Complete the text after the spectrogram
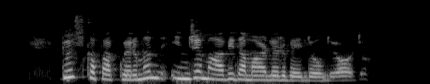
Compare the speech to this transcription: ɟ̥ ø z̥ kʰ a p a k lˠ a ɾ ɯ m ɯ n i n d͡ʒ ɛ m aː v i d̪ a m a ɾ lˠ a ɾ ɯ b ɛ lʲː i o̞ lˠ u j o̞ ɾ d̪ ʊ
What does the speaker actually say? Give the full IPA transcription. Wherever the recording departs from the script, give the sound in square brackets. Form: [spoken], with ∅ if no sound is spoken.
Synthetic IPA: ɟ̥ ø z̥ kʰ a p a k lˠ a ɾ ɯ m ɯ n i n d͡ʒ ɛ m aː v i d̪ a m a ɾ lˠ a ɾ ɯ b ɛ lʲː i o̞ lˠ u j o̞ ɾ d̪ ʊ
